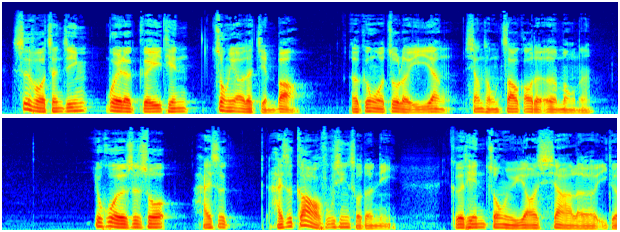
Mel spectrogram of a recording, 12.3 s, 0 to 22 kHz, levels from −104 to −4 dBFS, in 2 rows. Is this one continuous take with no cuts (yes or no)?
yes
